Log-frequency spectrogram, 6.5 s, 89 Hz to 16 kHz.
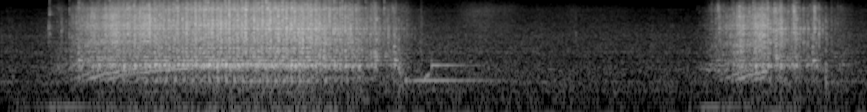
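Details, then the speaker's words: Singer 66-16 sewing machine after restoration with rebuilt motor: two bursts of fast, even stitching over a smooth motor hum, no knocking or dragging; now sews like a dream, running freely; normal running. "But I'll tell you one thing: this machine just sews like a dream now. Just sews like a dream. And that motor has been rebirthed and is very, very happy."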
